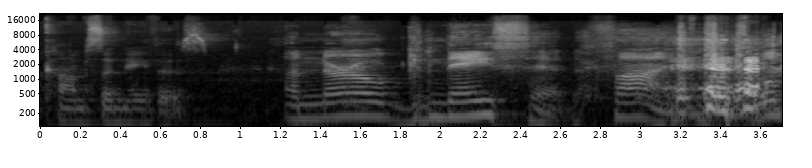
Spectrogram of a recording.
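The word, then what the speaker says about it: anurognathid: I believe he would No, probably there's no- pronounce it Anirognathan. It's G. The G's silent in Nathan. Like Compsognathus. But I hear the G when you say that. You said Compsognathus, not Compsognathus. A neurognathid.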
